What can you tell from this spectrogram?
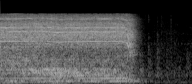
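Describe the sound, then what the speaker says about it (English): Power drill with a 1/2 inch bit boring through a clamped wooden porch swing, loud steady whine for about a second and a quarter before cutting off abruptly, leaving quiet room tone. "1/2" bit and just drill it through."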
